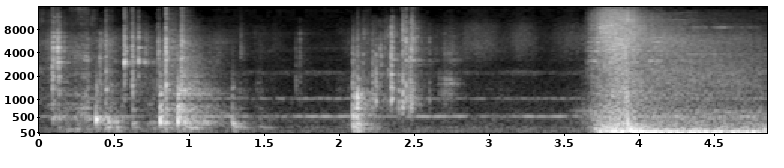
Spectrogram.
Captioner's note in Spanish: Sonido al manipular el arma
